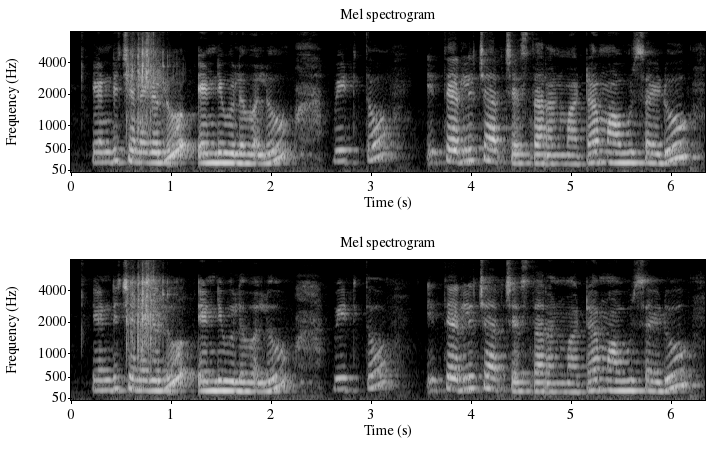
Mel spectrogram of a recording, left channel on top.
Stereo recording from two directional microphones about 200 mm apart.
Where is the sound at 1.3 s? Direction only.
10° left (ahead or behind).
